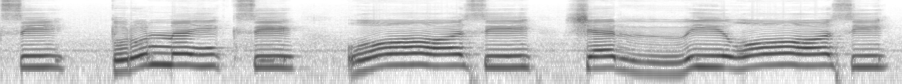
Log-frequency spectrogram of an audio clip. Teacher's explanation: Oke, jadi kalau teman-teman menemukan 3 kondisi ini, fathah alif, dhammah waw sukun, kasroh ya sukun, maka dibaca dengan kadar panjang 2 harokat. Cara melafalkan 2 harokat buat teman-teman yang baru belajar, ayunkan 1 kali turun dan naik.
